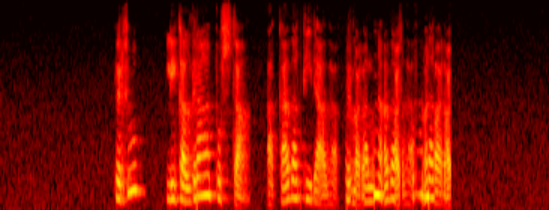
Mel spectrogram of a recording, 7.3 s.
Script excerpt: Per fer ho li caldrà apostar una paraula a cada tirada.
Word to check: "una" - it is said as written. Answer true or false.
false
